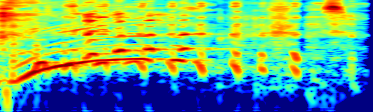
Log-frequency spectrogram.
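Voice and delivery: big high laugh; high burst of laughter. Real, not acted. Laughs at own posh line.

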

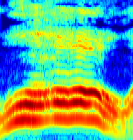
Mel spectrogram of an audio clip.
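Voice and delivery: a high, loud yelp of alarm at a charging dog; startled holler. Retold or imitated. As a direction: shout it out high and loud, caught off guard. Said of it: "I probably even hollered".

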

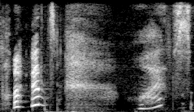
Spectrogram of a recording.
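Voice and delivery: high-pitched laughing disbelief; incredulous squeak. Retold or imitated. Retelling reaction to friend's insult, mock incredulous.

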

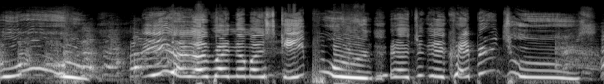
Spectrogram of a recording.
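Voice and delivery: high, loud, drawn-out fake Mexican accent; mock Mexican accent. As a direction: shout it slowly in a hammed-up Mexican accent. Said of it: "doing the most authentic accent".

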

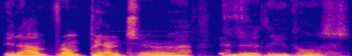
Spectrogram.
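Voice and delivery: [name]. Shown as a demonstration. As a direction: draw it out like a swaggering metal frontman. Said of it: "Evan started doing an impression of [name]".

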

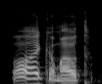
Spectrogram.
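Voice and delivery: high-pitched mock Polish accent; Polish guy. Polish guy answering police knock on door, mimicked high accented voice. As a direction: put on the Polish man's high voice. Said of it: "get this Polish guy".

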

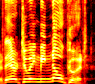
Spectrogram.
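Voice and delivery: a desperate president crying out; despairing cry. Acted. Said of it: "cried Bennis in despair".

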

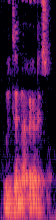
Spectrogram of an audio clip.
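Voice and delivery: whispered, barely voiced repeat; hushed prayer. Patient praying to the Lord at night, whispered. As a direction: whisper it to God under your breath.

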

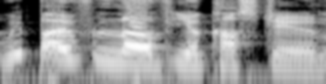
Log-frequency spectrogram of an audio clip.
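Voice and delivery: high, loud, drawn-out gush; slow, over-the-top praise edged with laughter; gushing compliment. Retold or imitated. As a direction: coo loudly over a child's outfit. Retold gushing reply to the boy.

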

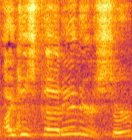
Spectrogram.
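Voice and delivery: high, loud pleading protest; indignant protest. Retold or imitated. Accused by the store owner: high loud protest. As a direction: plead your innocence loudly.

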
